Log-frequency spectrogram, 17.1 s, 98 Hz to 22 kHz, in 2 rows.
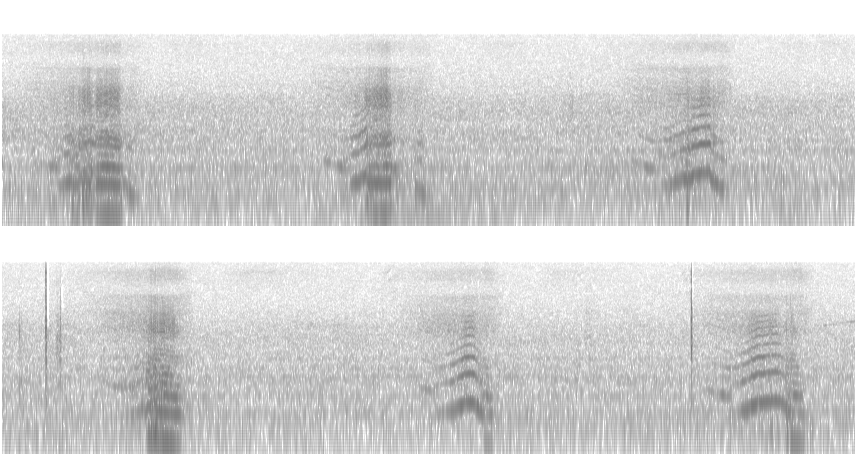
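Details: Soft, whistling snores, about six in seventeen seconds (roughly 20 breaths a minute), from a sleeping tomcat resting between mousing, with faint room hum; snoring.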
